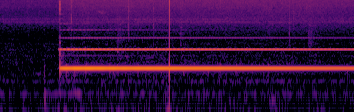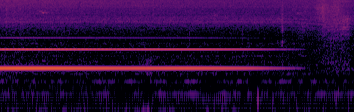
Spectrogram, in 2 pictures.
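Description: A single bell-like tone, struck once about a second in, rings on one steady pitch with fainter higher overtones and fades slowly until it dies away near the end.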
